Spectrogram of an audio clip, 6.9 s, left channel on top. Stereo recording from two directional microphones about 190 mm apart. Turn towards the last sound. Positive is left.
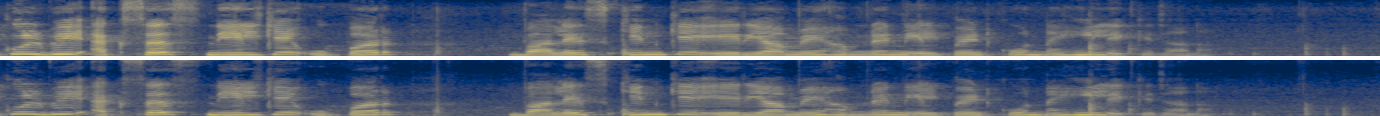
turn(degrees=15)  # may be behind; listen again after turning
